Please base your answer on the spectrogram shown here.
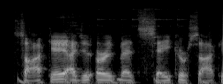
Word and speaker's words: sake: Kay I say uh whenever I read the word sake I always just pronounce it as sake yeah I did get the rare enemy twice already in this floor fascinating it's not because I don't know that it's sock I or that sake or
